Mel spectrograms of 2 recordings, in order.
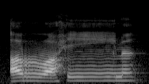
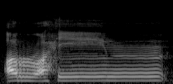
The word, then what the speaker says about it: Ar-Rahim: So it's not Ar-Rahim, Ar-Rahim. No, we're going to hold the mim. Ar-Rahim, and make a nasalization sound.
